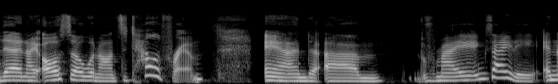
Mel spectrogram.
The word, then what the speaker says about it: citalopram: But I realized within like 9 months ish, I was like, Lauren says it's citalopram. Yes, citalopram. Okay, it's not a fram.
